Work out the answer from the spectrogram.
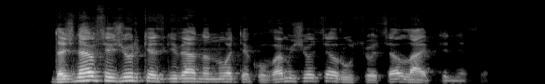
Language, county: Lithuanian, Alytus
